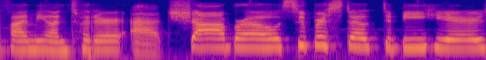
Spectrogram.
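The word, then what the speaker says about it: Xiabro: You can find me on Twitter at Shabro. Super stoked to be here. Super stoked to, oh my gosh, it's very exciting. Shabro is spelled X-I-A-B-R-O.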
